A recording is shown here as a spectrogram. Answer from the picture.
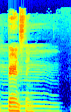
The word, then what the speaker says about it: Berenstain: They always pronounced it sort of ambiguously. It was Berenstain. That you don't enunciate and you don't put the emphasis on that last syllable.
